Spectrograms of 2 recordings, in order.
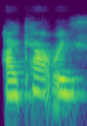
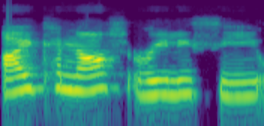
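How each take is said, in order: First: Cannot is shortened to one syllable. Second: The word cannot is said fully.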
